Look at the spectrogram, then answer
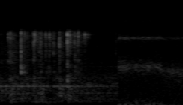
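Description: Quick bursts of typing on a computer keyboard during an online music lecture, close and crisp, a cluster of rapid key clicks that stops, leaving a faint steady electronic tone.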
